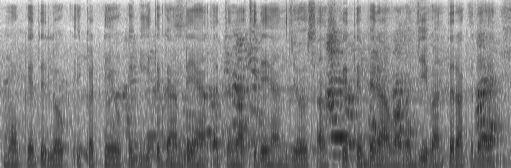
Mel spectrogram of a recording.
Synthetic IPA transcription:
mɔːket̪ḛloːkɪ̰kəʈʰːeɦʊkeɡiːt̪ɡãːnd̪eːɦənə̰t̪enat͡ʃd̪eːɦənd͡ʒoːsə̰̃nskɾɪt̪ipɪɾaːʋãːmẽd͡ʒiːʋənt̪ɾəkʰd̪aːɦɛː

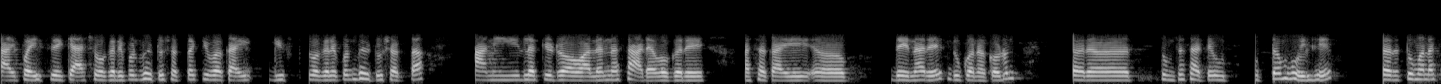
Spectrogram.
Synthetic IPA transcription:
kaipəjsekæɕʋəɡəjɾepəɳbʱeʈuːɕək̚t̪akĩʋakaiː | ɡifʈsʋəɡəjɾepəɳbʱeʈuːɕək̚t̪aː | ɽ̃iləkiʈɖɾɔʋaljanːasaɽjaʋəɡəjɾe | əsəkaiə | d̪eɽ̃aɾed̪ukəɽ̃akəɽuːn | t̪əɾ | t̪umt͡ɕasaʈiːu | ut̪ːəmɦoilɦe | t̪əɾt̪um̤ala

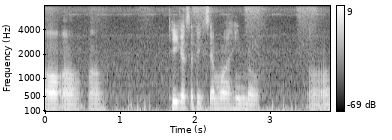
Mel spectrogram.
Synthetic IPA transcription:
ɔ̃ʔɔ̃ɔ̃ | ʈʰikasɛʈʰikasɛmɔjaɦimbawɔ̰̃ɔ̃

